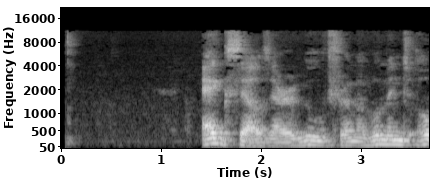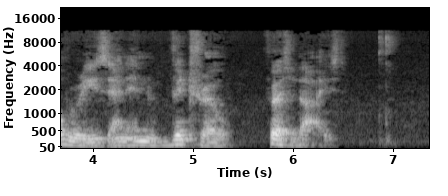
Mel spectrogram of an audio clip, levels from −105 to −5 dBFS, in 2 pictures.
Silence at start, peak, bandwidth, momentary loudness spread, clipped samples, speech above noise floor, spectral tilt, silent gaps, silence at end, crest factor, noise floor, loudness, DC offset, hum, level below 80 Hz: 0.05 s; -6 dBFS; 11.5 kHz; 17 LU; under 0.1%; 42 dB; -5 dB/octave; none; 0.4 s; 20 dB; -67 dBFS; -26 LUFS; under 0.1%; none; -54 dBFS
